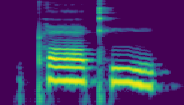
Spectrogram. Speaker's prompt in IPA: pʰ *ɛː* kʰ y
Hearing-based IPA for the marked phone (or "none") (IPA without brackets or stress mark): ɛː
